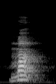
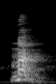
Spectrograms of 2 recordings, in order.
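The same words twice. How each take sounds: The two takes are said the same way.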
